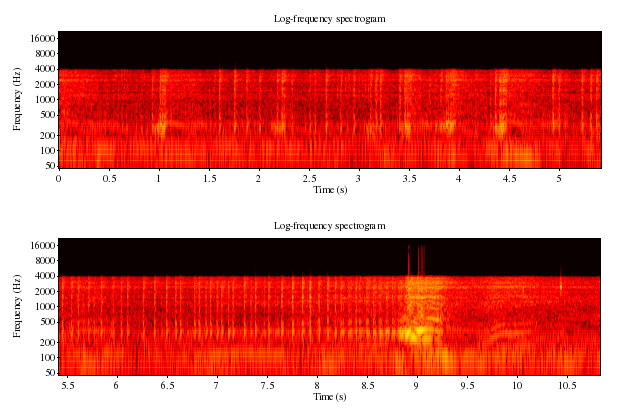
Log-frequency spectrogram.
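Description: Off-road vehicle engine running with the throttle worked on and off, its pitch swinging up and down several times over the ride's clatter. About nine seconds in comes a sharp knock and a hard, loud burst of revving.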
